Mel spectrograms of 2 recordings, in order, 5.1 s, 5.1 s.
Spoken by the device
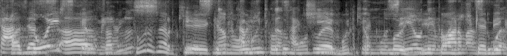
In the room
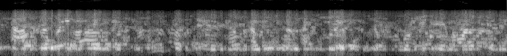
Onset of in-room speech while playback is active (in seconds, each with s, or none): none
